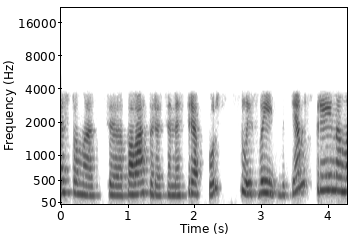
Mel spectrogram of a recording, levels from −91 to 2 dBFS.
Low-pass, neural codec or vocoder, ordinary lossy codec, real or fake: 3.6 kHz; none; Opus, 32 kbps; real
